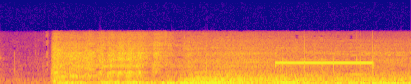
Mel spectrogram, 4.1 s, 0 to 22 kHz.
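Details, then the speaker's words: 2003 Mercury Mountaineer, cold start after sitting overnight, temperature gauge at 0, intermittent cylinder head temperature sensor fault (P1285/P1299): quick crank, fires at once, smooth even idle with chime; normal cold start and idle. "Okay, so yeah, right now it's running fine, and you can see the temperature."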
